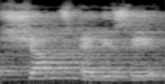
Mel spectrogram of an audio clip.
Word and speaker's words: Champs-Élysées: One Sunday, as she was taking a walk in the Champs-Élysées, that is the pronunciation, to rid herself of the cares of the week, she suddenly perceived a woman walking with a child.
